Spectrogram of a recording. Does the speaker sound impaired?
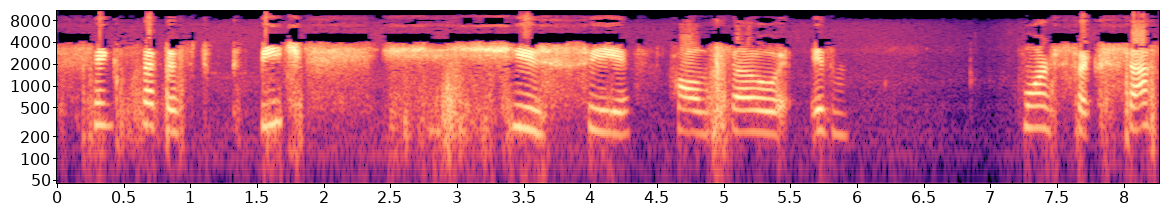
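Yes: stuttering; very severe third grade, worse high school, speakeasy from Dr. John Haskell, speech therapy helped core; moderate, occasional speakeasy in-ear delayed auditory feedback device, not worn on show; device cuts stuttering about 95%, still stutters at sentence onset, worse around unfamiliar people, sometimes avoids talking; here prolonged sounds.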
